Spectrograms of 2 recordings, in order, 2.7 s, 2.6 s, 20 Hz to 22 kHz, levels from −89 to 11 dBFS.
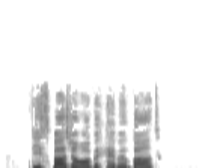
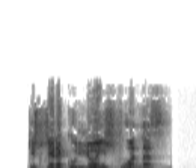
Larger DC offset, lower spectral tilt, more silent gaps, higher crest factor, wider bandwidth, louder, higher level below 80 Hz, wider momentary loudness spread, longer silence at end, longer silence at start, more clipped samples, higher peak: second, under 0.1% vs 3%; first, -6 dB/octave vs -1 dB/octave; neither; first, 22 dB vs 14 dB; about the same, 11.5 kHz vs 12 kHz; second, -24 LUFS vs -10 LUFS; second, -72 dBFS vs -48 dBFS; about the same, 10 LU vs 9 LU; first, 0.65 s vs 0 s; first, 0.45 s vs 0.05 s; second, under 0.1% vs 0.4%; second, -4 dBFS vs 0 dBFS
